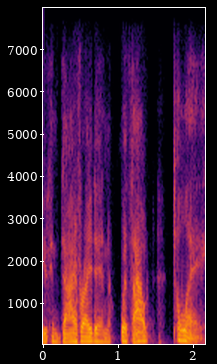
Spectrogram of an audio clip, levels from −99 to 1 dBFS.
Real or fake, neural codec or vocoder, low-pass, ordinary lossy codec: fake; vocoder, 22.05 kHz, 80 mel bands, Vocos; 7.2 kHz; Opus, 16 kbps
